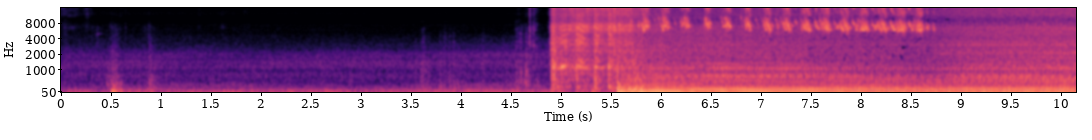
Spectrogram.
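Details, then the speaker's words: 2005 Hyundai Tucson GL 2WD, first start after replacing the exhaust manifold/catalytic converter unit and upper and lower O2 sensors: cranks and catches into fast idle with a faint quick ticking; owner suspects a small exhaust leak at the bottom, to be tightened. "I mean it sounds like it's got it might have a little bit of a leak down at the bottom I'll tighten that down"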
